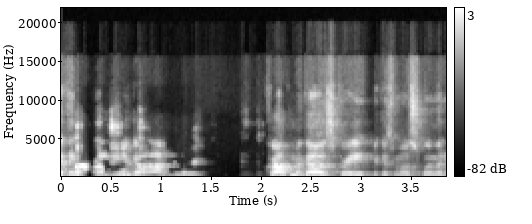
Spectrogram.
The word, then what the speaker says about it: Krav Maga: I think Krav Kickboxing Maga or Krav Maga is great because most women are small, and if you always will probably be faced with a larger attacker.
